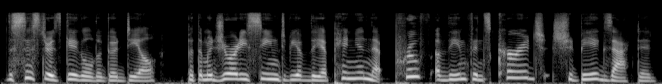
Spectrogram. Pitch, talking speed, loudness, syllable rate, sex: 220 Hz, 215 wpm, -18 LUFS, 6.2 syllables/s, female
